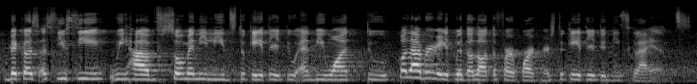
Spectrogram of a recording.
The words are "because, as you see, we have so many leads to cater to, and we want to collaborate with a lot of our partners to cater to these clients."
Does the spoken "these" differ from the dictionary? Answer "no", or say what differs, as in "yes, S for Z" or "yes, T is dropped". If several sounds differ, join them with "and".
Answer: yes, S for Z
